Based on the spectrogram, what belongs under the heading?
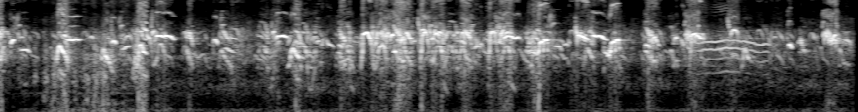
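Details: Chattering, cackling calls of White-crested laughingthrush pour out almost without pause, some notes drawn into short whistled slurs, mixed with frequent sharp clicks.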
